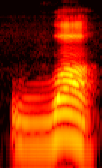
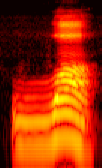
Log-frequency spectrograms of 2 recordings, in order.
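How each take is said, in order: First: It starts with a w sound, lips rounded. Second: It starts with a w sound, lips rounded.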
